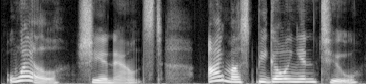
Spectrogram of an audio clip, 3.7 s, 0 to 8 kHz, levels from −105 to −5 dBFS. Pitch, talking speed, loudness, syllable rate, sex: 250 Hz, 150 wpm, -18 LUFS, 3.7 syllables/s, female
